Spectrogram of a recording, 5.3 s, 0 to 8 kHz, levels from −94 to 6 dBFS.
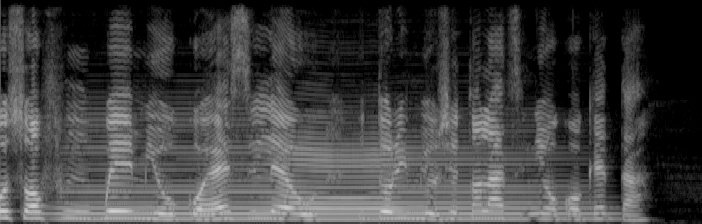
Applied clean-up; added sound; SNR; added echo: none; Wind instrument, woodwind instrument; 6 dB; none.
